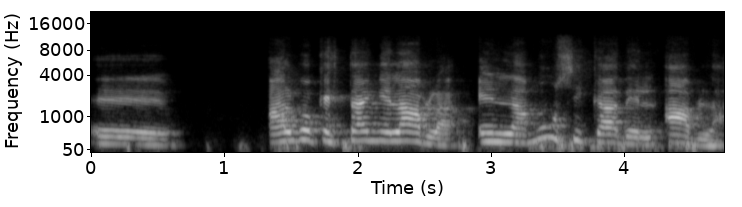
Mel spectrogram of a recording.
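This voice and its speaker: Raising and projecting his voice, a man with a Maracaibo accent talks at a very slow pace, his tone bright and sharp and his intonation lively. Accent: Venezuelan Spanish, Maracaibo (maracucho). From Venezuela, Maracaibo. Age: 60s. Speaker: literature professor. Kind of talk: lecture. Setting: video call. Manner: halting, with frequent fillers.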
